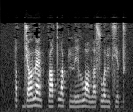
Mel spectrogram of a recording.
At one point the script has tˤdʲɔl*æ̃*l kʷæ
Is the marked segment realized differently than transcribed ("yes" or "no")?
yes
